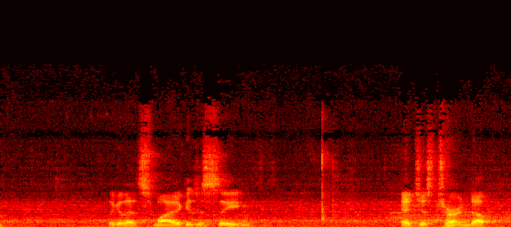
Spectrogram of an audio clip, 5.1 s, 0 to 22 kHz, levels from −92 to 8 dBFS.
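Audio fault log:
No faults detected in the clip; nothing to log.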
